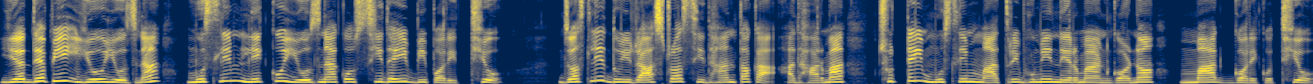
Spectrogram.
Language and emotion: Nepali, neutral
